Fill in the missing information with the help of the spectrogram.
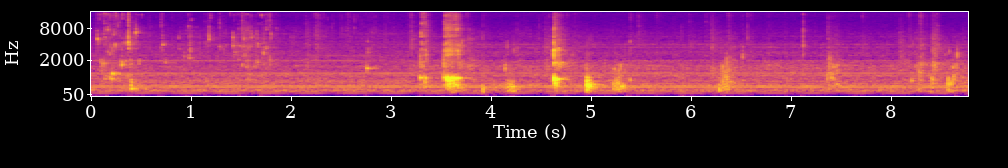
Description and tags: This is the sound of water filling in glass then drinking it. Recroded with an iPhone 4s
